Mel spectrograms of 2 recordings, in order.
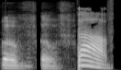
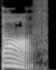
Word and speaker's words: of: Preste atenção também no of. Of. E não of. Off. Muitas pessoas acabam pronunciando esse of como off, mas na verdade é um of. É como se fosse um A e um V.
